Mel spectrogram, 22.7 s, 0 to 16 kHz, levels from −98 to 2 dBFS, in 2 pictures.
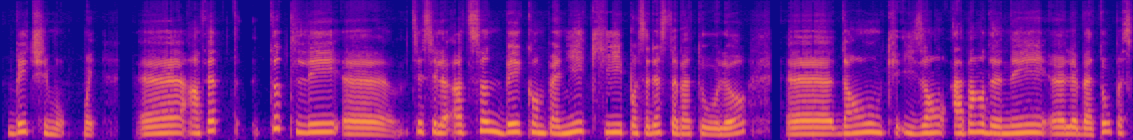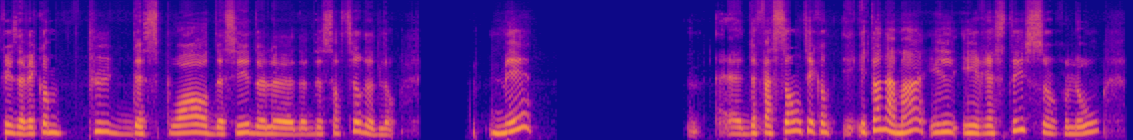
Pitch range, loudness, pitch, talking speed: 175-225 Hz, -28 LUFS, 195 Hz, 130 wpm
